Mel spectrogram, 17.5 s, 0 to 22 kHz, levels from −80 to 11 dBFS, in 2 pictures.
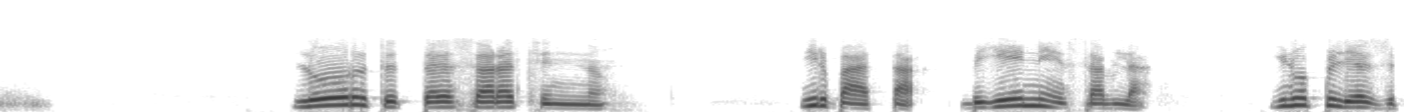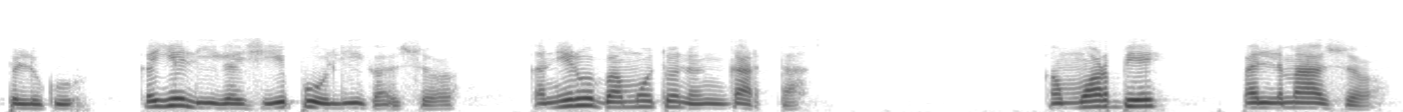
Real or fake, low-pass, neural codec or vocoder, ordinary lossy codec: real; 5.4 kHz; none; Opus, 16 kbps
